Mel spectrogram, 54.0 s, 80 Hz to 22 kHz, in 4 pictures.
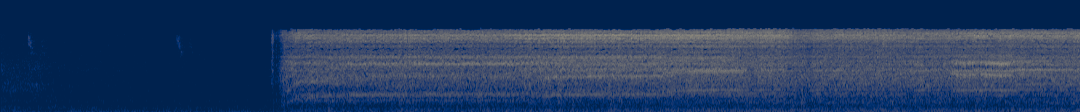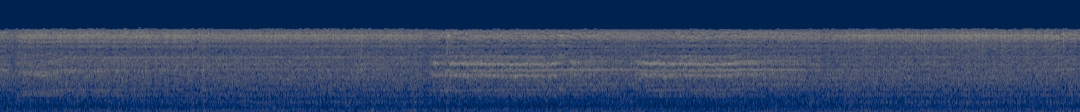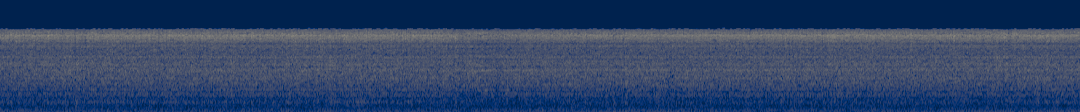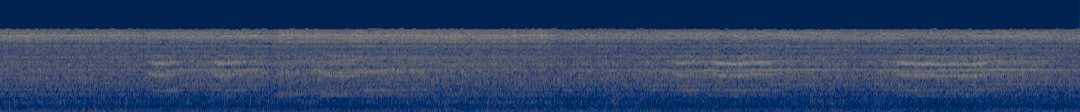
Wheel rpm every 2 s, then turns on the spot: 0, 10, 150, 180, 220, 230, 230, 230, 230, 230, 220, 220, 230, 230, 230, 240, 230, 230, 230, 230, 230, 230, 220, 230, 220, 230, 220.
none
